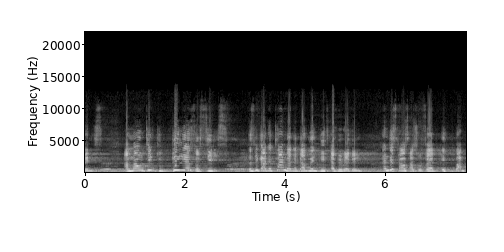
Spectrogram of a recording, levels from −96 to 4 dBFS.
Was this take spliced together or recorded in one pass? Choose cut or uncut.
uncut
